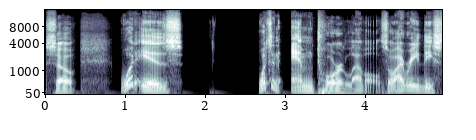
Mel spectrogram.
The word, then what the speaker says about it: mTOR: talk about before yeah you're pronouncing it correctly it's called mtor okay m stands for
